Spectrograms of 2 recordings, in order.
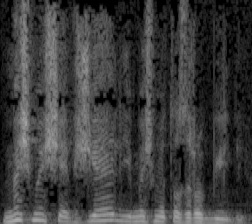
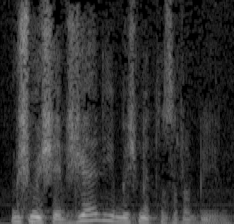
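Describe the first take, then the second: First: "Myśmy" hit hard, pitch jumping up on "my"; stress on my. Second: "Myśmy" repeated with a lighter lift on "my", trailing down; stress on my. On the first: Preacher quoting the first president, stress on "my". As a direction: punch the "my" in "Myśmy" like a proud president. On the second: Preacher repeating the saying, stressing "my". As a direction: echo the saying, leaning on "my". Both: Retold or imitated. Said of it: "on miał takie powiedzenie".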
